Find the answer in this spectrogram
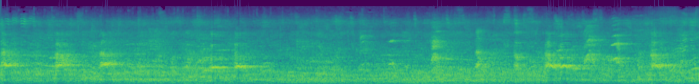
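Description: Dogs yapping in short, high-pitched yips again and again, over a steady murmur of voices in a large hall.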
